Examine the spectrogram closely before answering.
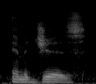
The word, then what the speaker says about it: Images: that came out, and their name was Images, S is silent, so both names pronounced the same.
